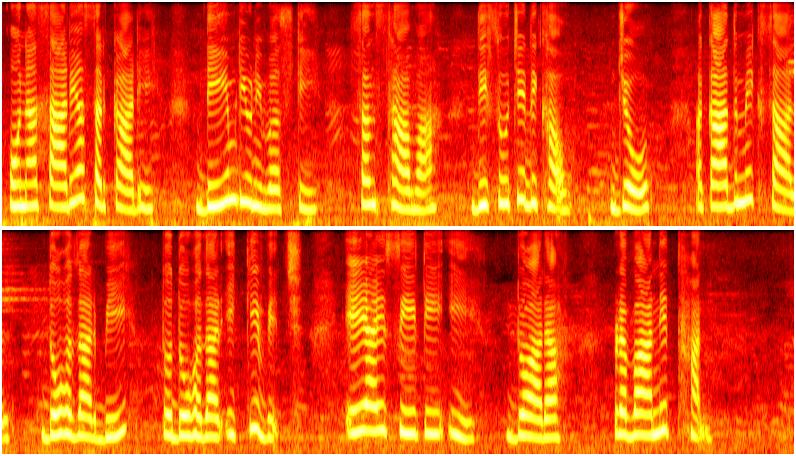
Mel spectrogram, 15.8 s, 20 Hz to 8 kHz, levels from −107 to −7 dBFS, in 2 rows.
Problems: constant background noise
